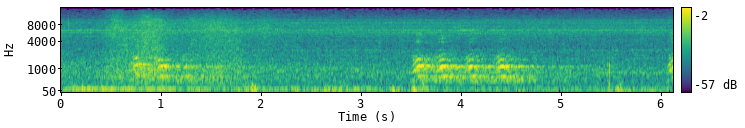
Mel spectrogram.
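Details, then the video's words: Chained dog left outdoors in falling snow, barking all day; a couple of quick bark bursts, then a louder run of four or five rapid barks, with low background rumble throughout. "Dog Barks all day in the snow"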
